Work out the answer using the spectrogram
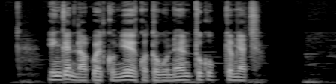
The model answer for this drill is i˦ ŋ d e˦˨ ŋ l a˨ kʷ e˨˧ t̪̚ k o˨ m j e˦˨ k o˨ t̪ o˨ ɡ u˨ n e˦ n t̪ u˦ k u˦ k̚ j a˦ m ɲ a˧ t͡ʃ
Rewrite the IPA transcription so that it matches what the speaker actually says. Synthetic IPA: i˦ ŋ ɡ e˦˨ n l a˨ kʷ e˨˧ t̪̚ k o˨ m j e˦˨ k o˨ t̪ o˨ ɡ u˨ n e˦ n t̪ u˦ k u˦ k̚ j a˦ m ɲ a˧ t͡ʃ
